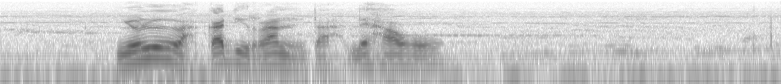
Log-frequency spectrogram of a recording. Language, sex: Southern Sotho, male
